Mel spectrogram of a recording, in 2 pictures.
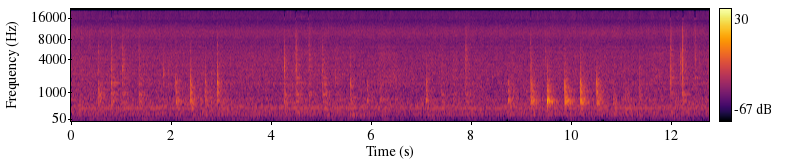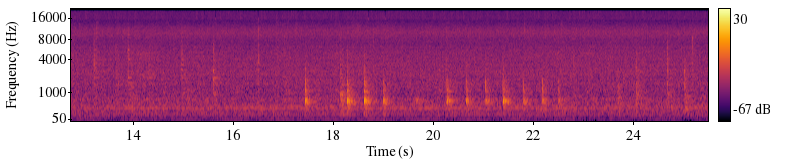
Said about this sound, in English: just work the egg around with your spatula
